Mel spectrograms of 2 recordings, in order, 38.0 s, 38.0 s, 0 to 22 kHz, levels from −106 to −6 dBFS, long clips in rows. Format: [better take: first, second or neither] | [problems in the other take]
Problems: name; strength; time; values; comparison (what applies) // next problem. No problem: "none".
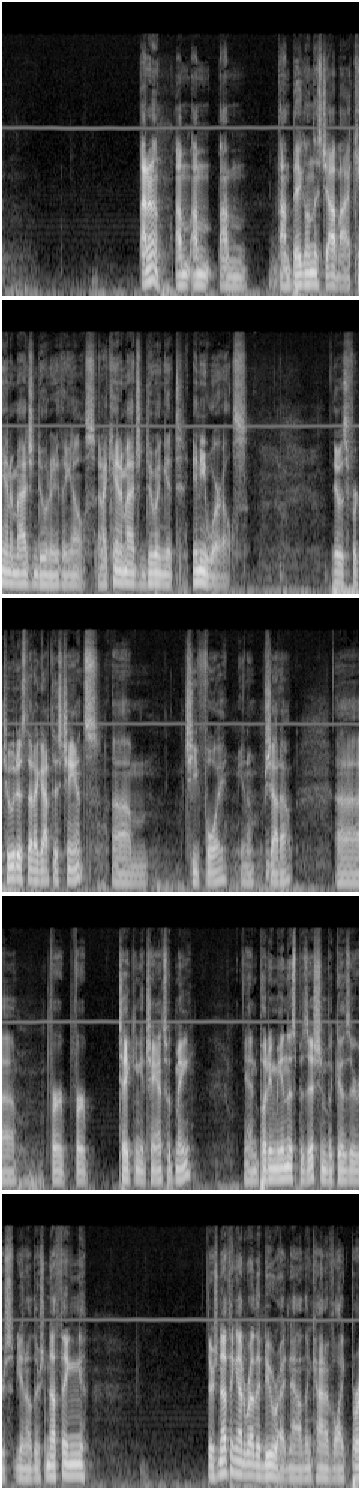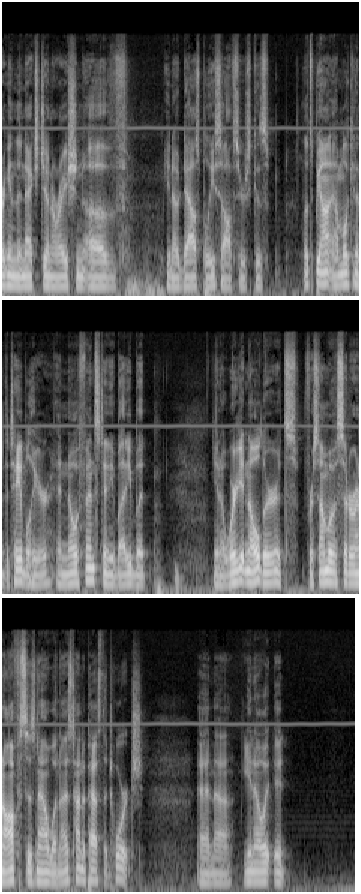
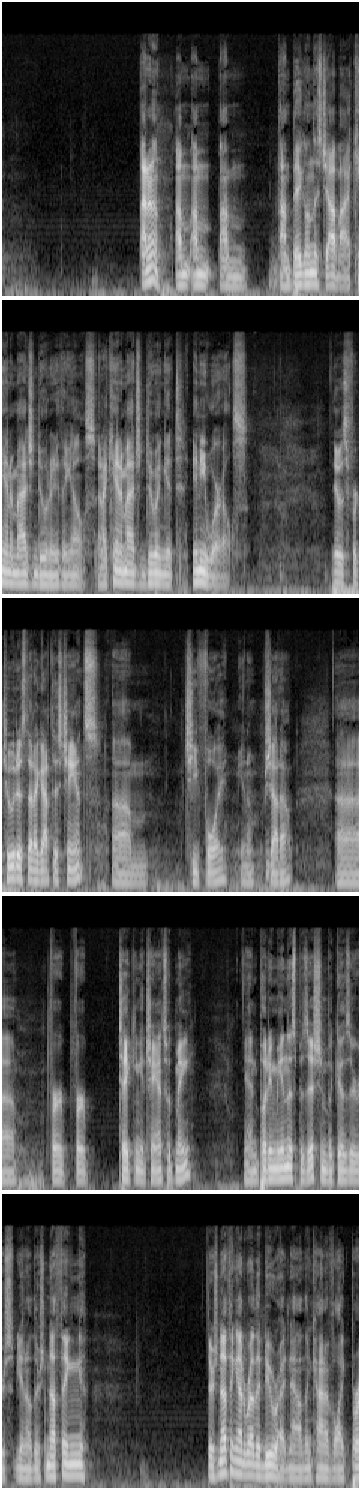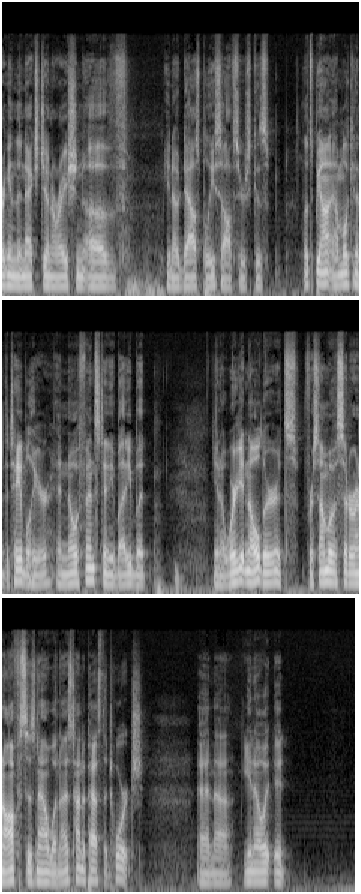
second | high-pitched whine; faint; throughout; 4.5 kHz, 30 dB below the speech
